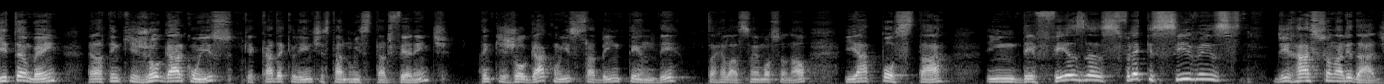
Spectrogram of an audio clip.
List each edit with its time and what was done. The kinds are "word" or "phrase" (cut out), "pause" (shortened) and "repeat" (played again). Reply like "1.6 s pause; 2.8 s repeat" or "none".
3.9 s word; 4.8 s word; 7.1 s word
